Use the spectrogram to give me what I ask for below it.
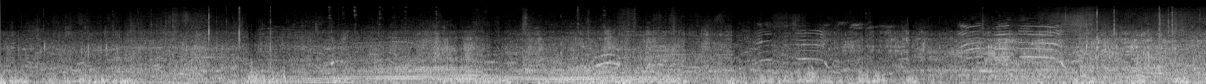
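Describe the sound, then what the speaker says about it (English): A Yak-3 propeller fighter flies past at an airshow with a loud rough engine drone, while an announcer talks over it throughout. "Yak 3, and I'm so pleased this is in the flying programme"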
